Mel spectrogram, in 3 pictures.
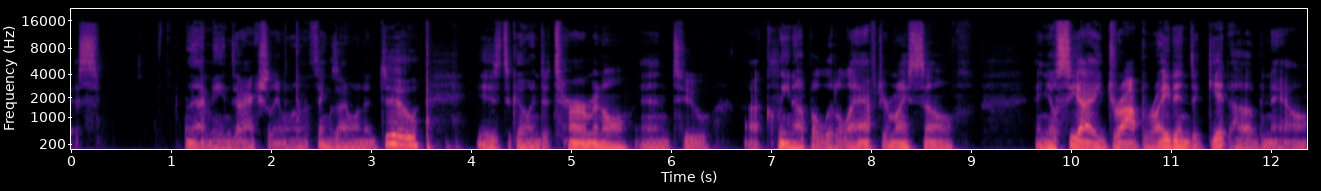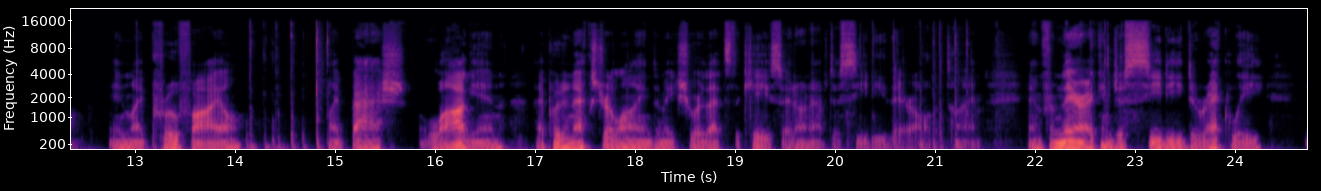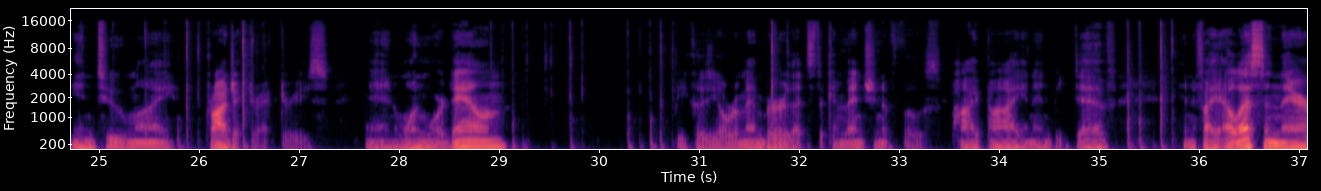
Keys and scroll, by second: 1.1 ctrl+super+Right, 3.3 ctrl+alt+t, 19.6 typing.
